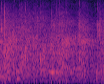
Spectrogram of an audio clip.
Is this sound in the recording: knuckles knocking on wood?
no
